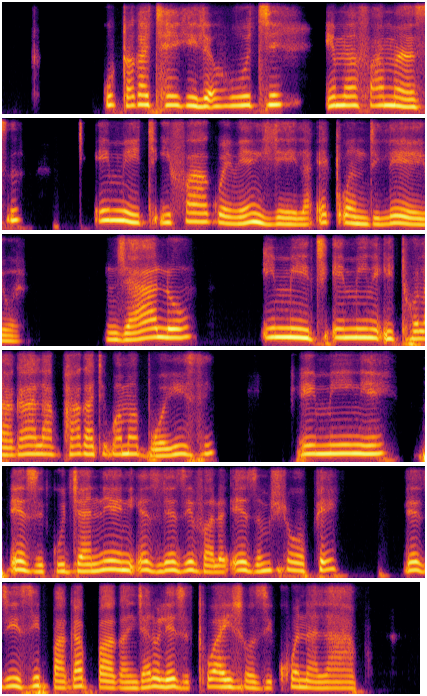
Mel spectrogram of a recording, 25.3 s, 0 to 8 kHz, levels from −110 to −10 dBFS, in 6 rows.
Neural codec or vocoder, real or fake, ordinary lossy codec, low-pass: codec, 16 kHz in and 24 kHz out, 0.9 kbps, LongCat-Audio-Codec, four codebook decoder; fake; Opus, 24 kbps; 7.2 kHz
